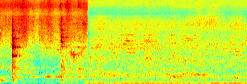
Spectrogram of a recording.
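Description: Chopped ginger and garlic hit hot oil with fenugreek and mustard seeds for a Kerala-style fish pickle, bursting into a loud, steady sizzle after a few clinks of a spoon against the pan.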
